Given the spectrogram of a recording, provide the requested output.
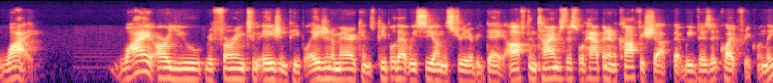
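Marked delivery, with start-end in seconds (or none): none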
